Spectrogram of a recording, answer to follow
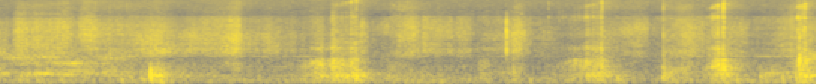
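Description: Near silence broken by a few faint, irregular snips of scissors cutting through fleece fabric.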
